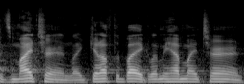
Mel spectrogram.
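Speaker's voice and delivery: normal talking voice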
